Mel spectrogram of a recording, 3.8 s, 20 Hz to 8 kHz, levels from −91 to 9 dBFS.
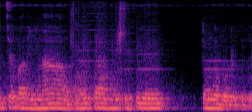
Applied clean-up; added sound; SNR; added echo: neural separator model SepFormer DNS4.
